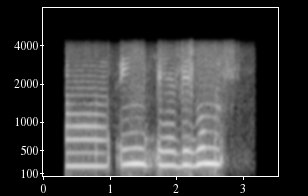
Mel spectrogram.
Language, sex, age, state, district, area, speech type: Santali, female, 18-30, West Bengal, Birbhum, rural, conversation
